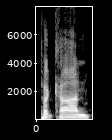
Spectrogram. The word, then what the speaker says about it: pecan: All right, in the book, I think that there is a recipe for a coconut pecan pie. Now, you tell me, how do you pronounce P-E-C-A-N? – I pronounce it, David, the way it's spelled, pecan. – You know, is that right? – Well, yes. – It's not P-E-C-O-N.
